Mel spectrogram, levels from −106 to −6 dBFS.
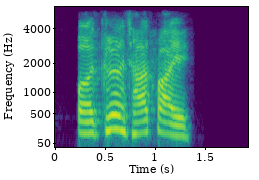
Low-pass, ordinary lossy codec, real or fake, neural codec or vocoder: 5.4 kHz; AAC, 48 kbps; fake; codec, 16 kHz, 8 kbps, FunCodec, trained on Chinese and English, 25 frames a second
